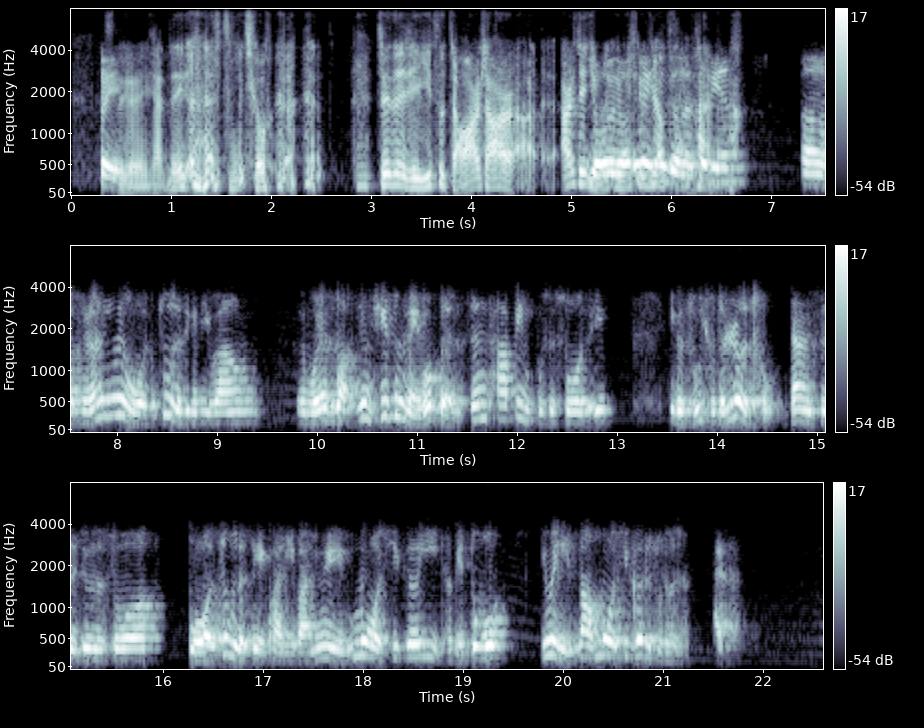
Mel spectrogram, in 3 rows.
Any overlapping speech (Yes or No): Yes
